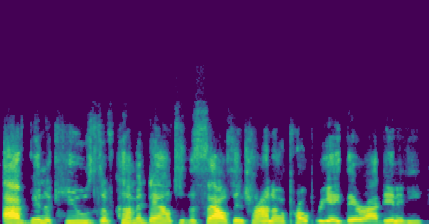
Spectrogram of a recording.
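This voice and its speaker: A woman's voice: mid-range voice, a little fast, bright, forceful tone, no echo, clean studio sound. A woman from Missouri with a Missouri accent, talking to her viewers in a blunt, scornful, mocking monologue. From Kansas City, Missouri. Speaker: spiritual practitioner and channel host.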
